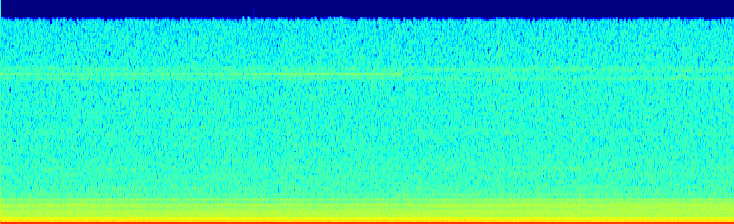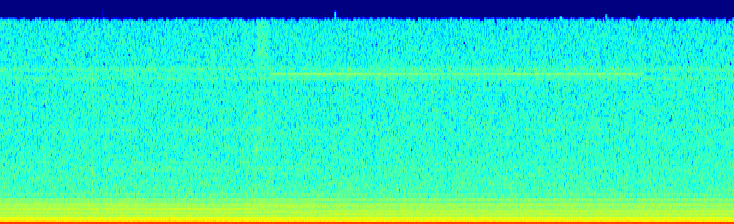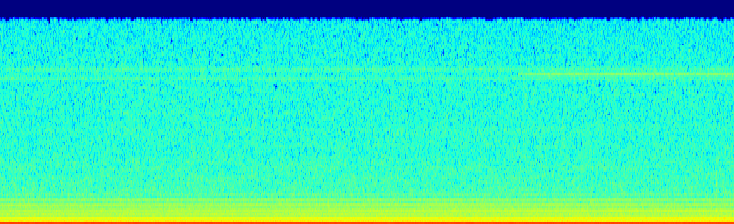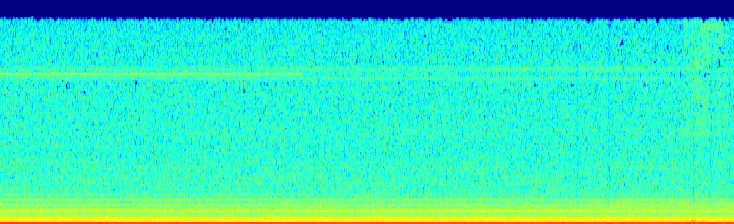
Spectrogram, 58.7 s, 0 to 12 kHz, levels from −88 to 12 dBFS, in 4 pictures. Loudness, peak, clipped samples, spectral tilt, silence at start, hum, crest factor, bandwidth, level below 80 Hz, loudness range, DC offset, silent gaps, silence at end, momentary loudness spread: -10 LUFS; 0 dBFS; under 0.1%; -6 dB/octave; 0 s; 50 Hz at -5 dBFS; 6 dB; 11 kHz; -6 dBFS; 3 LU; under 0.1%; none; 0 s; 3 LU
